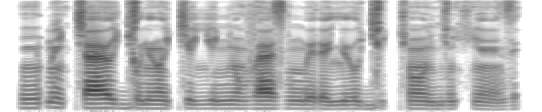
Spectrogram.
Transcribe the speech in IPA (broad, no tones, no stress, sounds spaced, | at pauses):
ĩ ɓ ẽ c æ ə̯ ɟ o ɾʲ õ ə̯ c e ʎ e ɲ õ v æ z ŋ͡m e ɾ e lʲ o ɟ i c õ ɟ ĩ ç ẽ z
